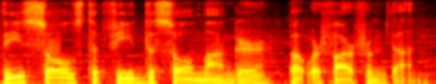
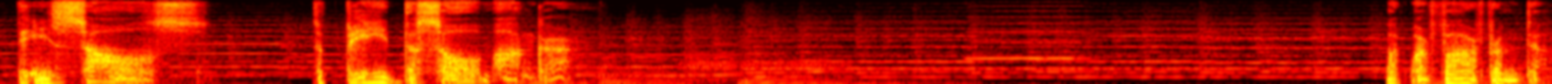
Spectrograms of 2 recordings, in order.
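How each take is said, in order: First: It is spoken in a normal voice. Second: It is spoken in a whisper. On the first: "If you didn't hear the whisper" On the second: "you hear this this whisper of a voice"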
